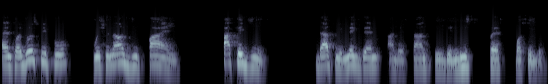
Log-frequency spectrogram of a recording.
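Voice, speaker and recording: A man's voice: medium pitch, a little slow, breathy edge, dry recording. A man giving an earnest webinar talk over a video call, often repeating words as he searches for them. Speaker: webinar guest speaker. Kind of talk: formal presentation. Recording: dull dry video call audio.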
